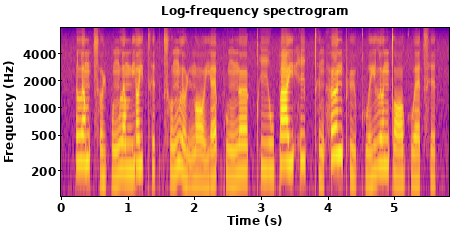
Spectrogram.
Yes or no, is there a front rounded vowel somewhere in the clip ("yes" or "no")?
yes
